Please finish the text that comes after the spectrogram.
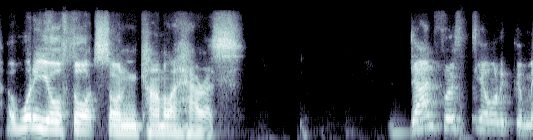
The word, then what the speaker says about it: Kamala: What are your thoughts on Kamala Harris? Dan, firstly, I want to commend you on your pronunciation of the name Kamala, because most of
